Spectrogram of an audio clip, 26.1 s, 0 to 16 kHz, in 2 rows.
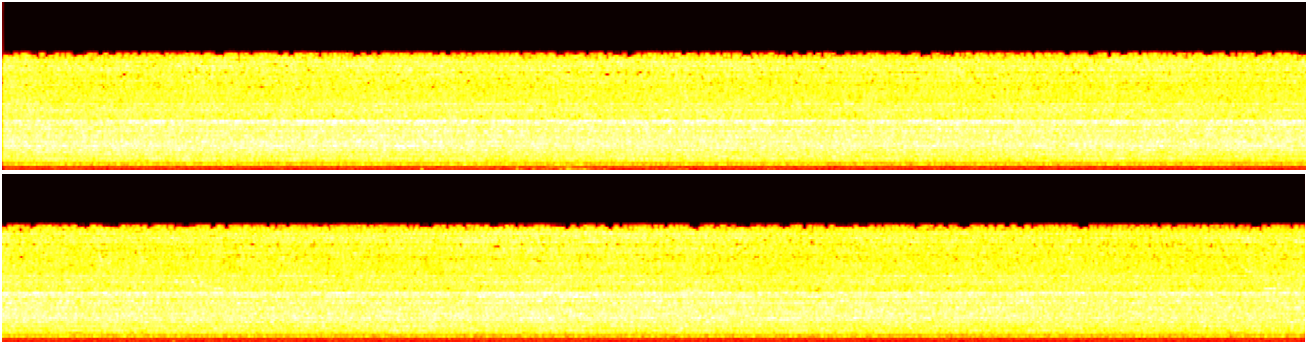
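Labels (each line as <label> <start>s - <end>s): Machinery buzzes and rattles with a constant metallic sound. 0.0s - 26.1s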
